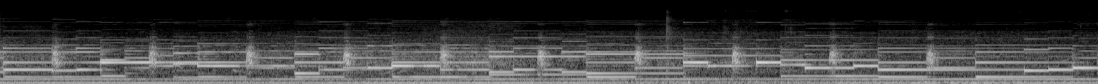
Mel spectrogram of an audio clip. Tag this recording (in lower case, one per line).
ice cream van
